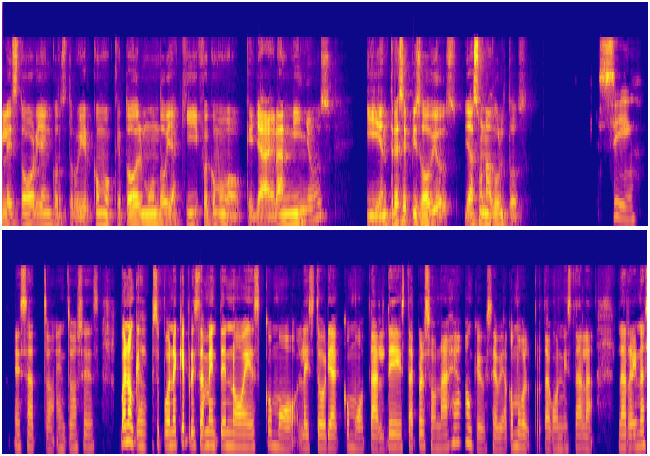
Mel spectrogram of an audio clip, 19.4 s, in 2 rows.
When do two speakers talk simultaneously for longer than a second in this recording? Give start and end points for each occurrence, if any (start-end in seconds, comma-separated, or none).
none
